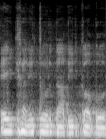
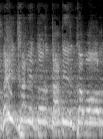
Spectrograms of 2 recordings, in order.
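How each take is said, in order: First: It is recited softly and beautifully. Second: It is recited loudly like a fiery political speech. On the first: The speaker calls it right. "অনেক সুন্দর করে আবৃত্তি করছে" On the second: The speaker calls it wrong. "রাজনীতির মঞ্চে গরম বক্তব্য দিয়ে অভ্যাস। তো নেতার আবৃত্তির ঢং ছিল এরকম"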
